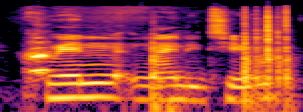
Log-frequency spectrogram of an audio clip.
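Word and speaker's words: Quinn XCII: Those are Roman numerals, so it's XCII, Yeah. which I think is 92. Quinn 92.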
